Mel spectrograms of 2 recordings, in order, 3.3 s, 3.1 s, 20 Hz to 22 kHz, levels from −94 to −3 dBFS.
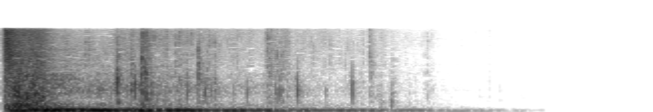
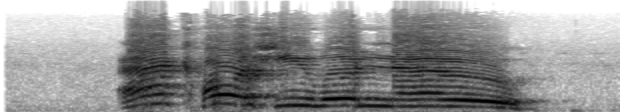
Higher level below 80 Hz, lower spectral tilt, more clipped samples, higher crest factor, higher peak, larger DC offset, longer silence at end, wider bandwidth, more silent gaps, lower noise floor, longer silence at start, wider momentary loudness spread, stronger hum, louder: first, -22 dBFS vs -44 dBFS; about the same, -4 dB/octave vs -3 dB/octave; second, under 0.1% vs 0.7%; first, 16 dB vs 6 dB; about the same, 0 dBFS vs 0 dBFS; neither; first, 1.5 s vs 0.4 s; second, 8 kHz vs 16 kHz; neither; first, under -90 dBFS vs -47 dBFS; second, 0 s vs 0.6 s; first, 20 LU vs 5 LU; neither; second, -15 LUFS vs -5 LUFS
